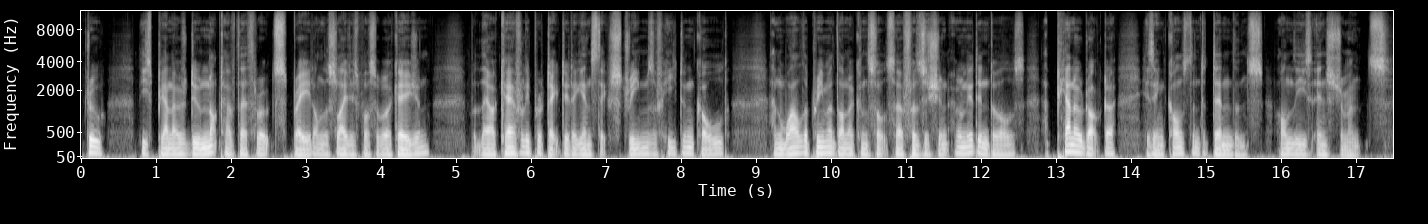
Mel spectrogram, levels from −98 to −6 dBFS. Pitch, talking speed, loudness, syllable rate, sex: 90 Hz, 160 wpm, -21 LUFS, 5.4 syllables/s, male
